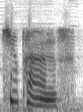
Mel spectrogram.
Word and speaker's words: coupon: Coupons. C-O-U-P is pronounced coop.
